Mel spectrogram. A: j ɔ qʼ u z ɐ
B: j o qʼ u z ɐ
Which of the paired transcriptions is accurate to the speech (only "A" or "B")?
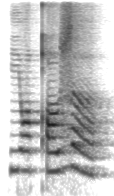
A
